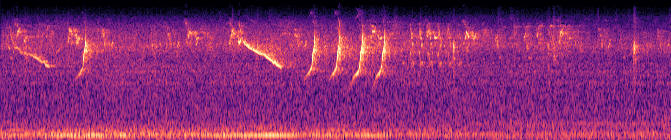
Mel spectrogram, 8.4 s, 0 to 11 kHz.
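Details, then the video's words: Northern Cardinal singing on the first day of spring, 2011: clear downslurred whistles followed by a quick series of sharp rising-falling notes, over a low background hum. "Cardinal Sings"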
